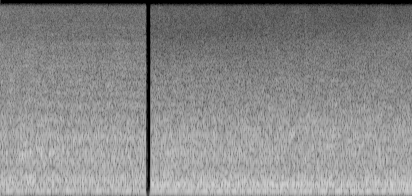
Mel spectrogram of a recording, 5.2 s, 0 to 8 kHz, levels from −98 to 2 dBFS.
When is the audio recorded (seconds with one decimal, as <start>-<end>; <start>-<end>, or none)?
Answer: 0.5-3.6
